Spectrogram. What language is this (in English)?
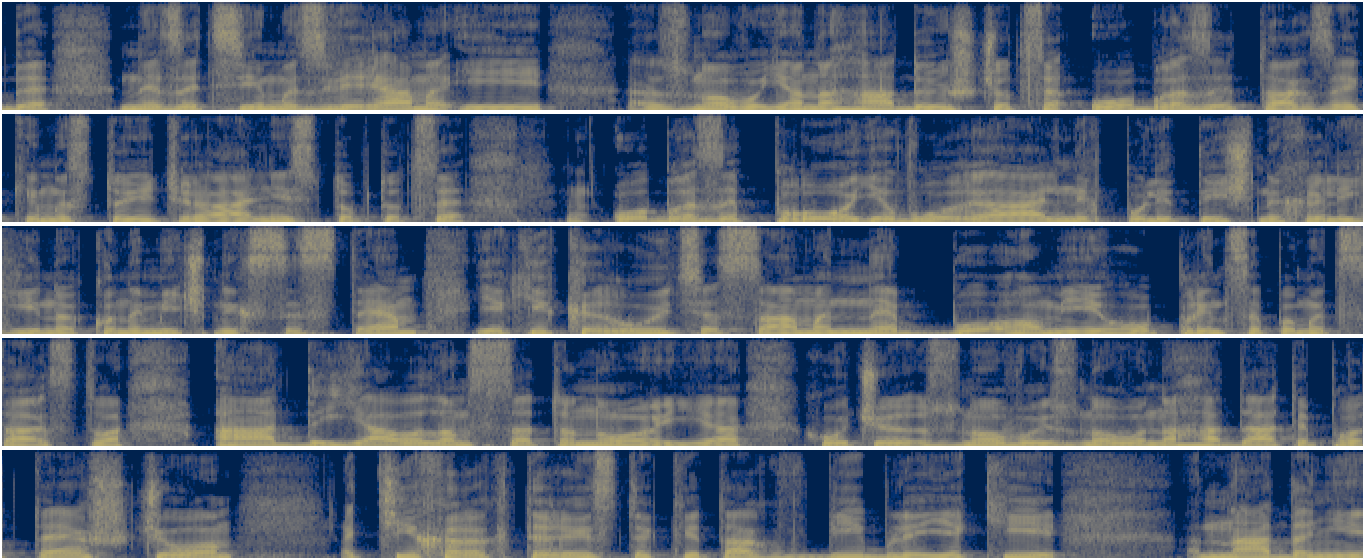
Ukrainian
